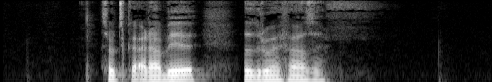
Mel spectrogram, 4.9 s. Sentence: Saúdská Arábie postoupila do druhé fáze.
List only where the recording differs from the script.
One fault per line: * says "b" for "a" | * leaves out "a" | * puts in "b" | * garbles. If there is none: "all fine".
* leaves out "postoupila"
